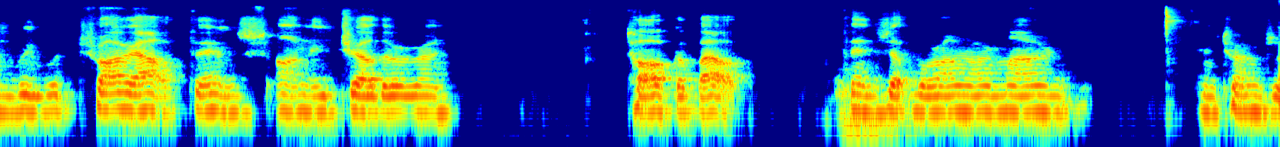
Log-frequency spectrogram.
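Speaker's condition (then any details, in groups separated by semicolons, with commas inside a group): Parkinson's; about six years since onset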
